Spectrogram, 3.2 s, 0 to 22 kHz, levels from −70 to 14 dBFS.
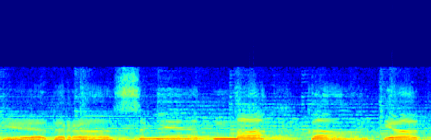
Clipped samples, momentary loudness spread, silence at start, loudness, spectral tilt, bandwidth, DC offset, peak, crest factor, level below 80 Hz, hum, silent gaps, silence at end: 0.1%; 5 LU; 0 s; -11 LUFS; -5.5 dB/octave; 12 kHz; 1%; 0 dBFS; 10 dB; -30 dBFS; none; none; 0 s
